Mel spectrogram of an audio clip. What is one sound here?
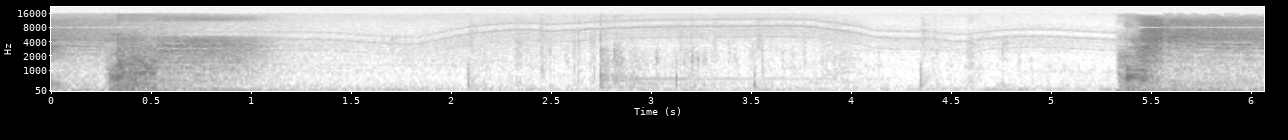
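A small robot warbles with a gliding electronic tone.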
